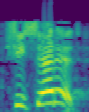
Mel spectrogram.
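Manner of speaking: high, loud excited cry; yelling from shore. A narrator's reading. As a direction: shout the news out urgently. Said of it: "several from the shore yelled".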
